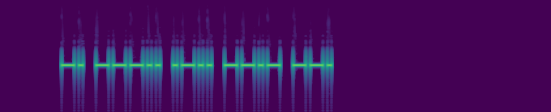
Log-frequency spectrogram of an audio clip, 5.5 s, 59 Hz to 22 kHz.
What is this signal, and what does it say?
Morse code, heard as a keyed tone, about 28 wpm, 700 Hz. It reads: N8LQG
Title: USA Call Signs 28wpm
